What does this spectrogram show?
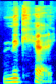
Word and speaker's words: Nikkei: And I know it looks like Nike, but I swear to you, it's pronounced Nikkei.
